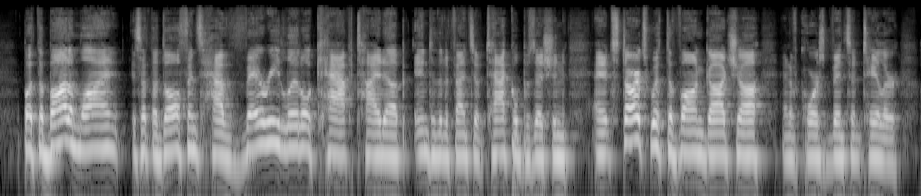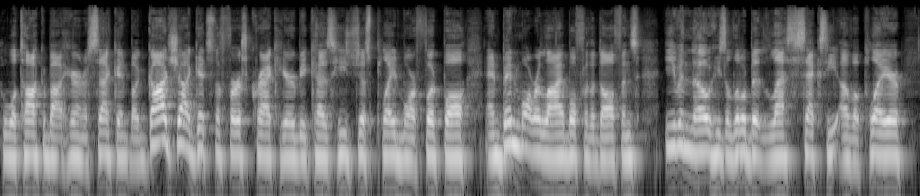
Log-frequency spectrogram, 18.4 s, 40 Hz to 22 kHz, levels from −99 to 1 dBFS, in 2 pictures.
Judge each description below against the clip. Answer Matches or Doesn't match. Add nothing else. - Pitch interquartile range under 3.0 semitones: Matches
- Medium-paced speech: Doesn't match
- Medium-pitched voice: Matches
